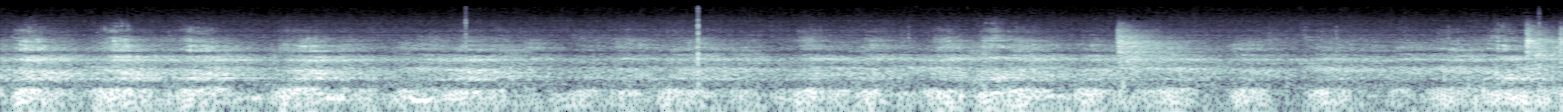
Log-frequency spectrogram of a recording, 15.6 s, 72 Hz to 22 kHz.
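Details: Fallow deer in rut, 22 October 2022, Canon R6 recording: a long sequence of guttural groans pulsing about once per second, with a few sharp clicks and a continuous low background drone.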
